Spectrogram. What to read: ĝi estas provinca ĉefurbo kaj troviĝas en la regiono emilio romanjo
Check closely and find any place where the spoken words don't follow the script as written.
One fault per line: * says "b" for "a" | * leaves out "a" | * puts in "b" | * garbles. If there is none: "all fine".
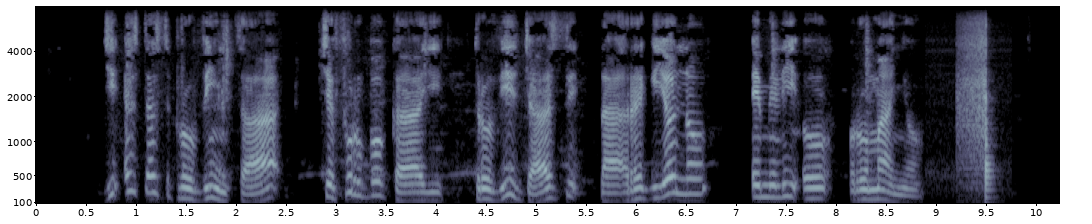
* leaves out "en"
